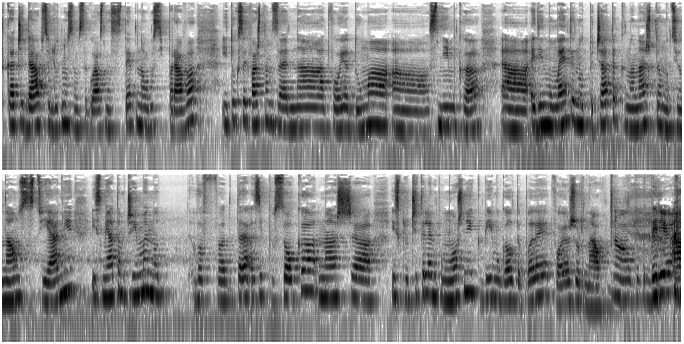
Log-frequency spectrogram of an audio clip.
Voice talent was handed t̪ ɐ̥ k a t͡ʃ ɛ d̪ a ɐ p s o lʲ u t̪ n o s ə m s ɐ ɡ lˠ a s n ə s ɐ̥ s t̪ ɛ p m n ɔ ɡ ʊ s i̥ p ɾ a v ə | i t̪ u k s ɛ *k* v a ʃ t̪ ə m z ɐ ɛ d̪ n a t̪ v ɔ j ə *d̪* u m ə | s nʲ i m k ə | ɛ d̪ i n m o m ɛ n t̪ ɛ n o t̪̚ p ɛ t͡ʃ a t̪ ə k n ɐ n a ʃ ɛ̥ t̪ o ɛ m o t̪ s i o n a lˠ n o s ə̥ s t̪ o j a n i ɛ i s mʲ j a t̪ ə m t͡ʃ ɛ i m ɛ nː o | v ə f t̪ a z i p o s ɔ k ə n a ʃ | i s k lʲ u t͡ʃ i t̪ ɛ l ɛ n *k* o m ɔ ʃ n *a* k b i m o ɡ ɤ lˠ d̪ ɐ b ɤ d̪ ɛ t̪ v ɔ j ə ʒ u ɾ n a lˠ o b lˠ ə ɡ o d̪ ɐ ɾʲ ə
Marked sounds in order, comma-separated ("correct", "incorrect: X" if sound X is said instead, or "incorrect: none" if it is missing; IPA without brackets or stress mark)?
incorrect: x, correct, incorrect: p, incorrect: i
